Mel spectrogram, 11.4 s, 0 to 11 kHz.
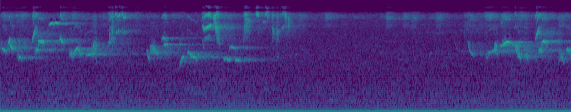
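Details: Early-morning song of a Eurasian blackbird near 4:30am in an echoing backyard, HTC Desire recording: two bursts of busy fluted warbling with squeaky high notes, separated by several seconds of quiet hiss.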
